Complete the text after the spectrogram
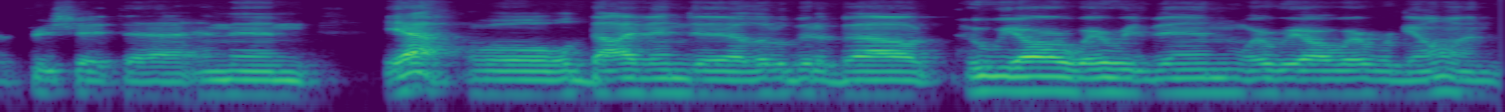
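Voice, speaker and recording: A flat, monotone delivery in a Southern US accent. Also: man, very deep, low pitch for a man. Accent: Southern drawl. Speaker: pickleball league founder and CEO. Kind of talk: podcast interview. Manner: long-winded.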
